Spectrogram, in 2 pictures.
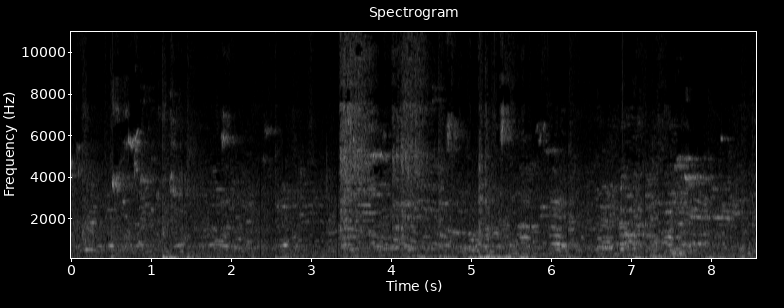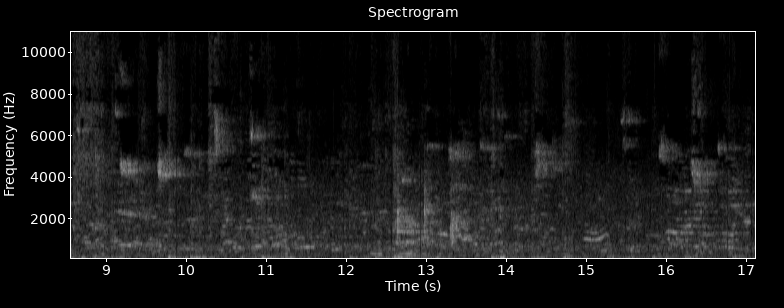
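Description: Basketballs bounce on a wooden court in a large echoing gym.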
